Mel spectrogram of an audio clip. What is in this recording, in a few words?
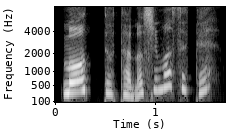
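Vox Skill, Japanese; Epis; kingsraid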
